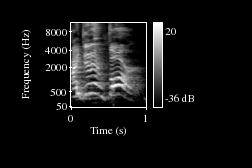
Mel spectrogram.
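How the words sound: It sounds angry.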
